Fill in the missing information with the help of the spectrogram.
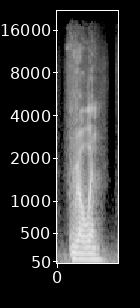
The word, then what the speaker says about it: Roin: Er det rigtigt udtalt? – Det er det ikke, men det gør ikke noget på nuværende tidspunkt. – Prøv lige at udtale det rigtigt. – Rowan.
